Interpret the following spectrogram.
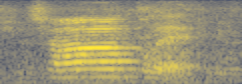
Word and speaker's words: chocolate: a chocolate ice cream so in English two syllables chocolate chocolate all right very well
